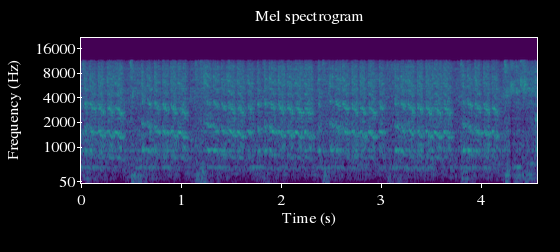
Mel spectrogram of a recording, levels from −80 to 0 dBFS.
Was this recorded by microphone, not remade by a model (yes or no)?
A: yes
